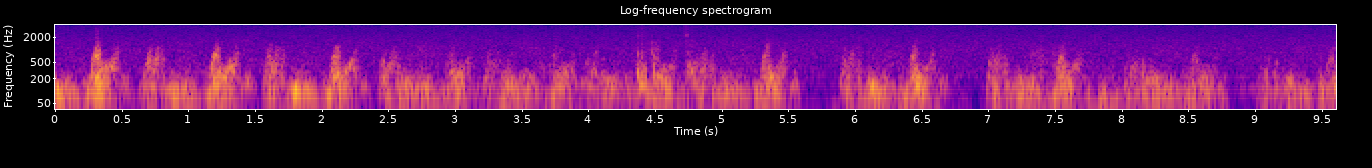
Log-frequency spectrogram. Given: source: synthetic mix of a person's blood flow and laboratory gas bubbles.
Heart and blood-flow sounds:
Doppler ultrasound of blood flow; precordium
4.35-4.55 s: bubbles
4.72-4.82 s: bubbles
From the record:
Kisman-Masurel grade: 211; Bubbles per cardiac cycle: several, 3 to 8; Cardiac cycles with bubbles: 1 to 10%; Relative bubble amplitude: barely perceptible (0.100 to 0.250); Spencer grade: 1 (occasional bubble signal discernible with the cardiac motion signal, with majority of cardiac periods free of bubbles); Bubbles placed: anywhere in the cardiac cycle

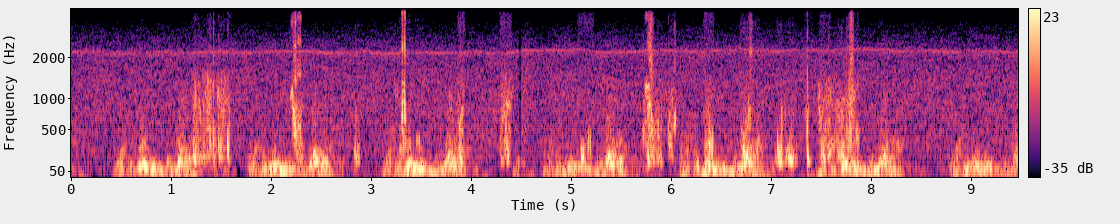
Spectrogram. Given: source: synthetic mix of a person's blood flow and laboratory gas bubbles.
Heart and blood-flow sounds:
Doppler ultrasound of blood flow; precordium
1.19-1.61 s: bubbles
2.17-2.34 s: bubbles
2.82-2.90 s: bubbles
3.19-3.52 s: bubbles
3.85-3.94 s: bubbles
4.27-4.42 s: bubbles
5.06-5.22 s: bubbles
5.69-5.92 s: bubbles
5.95-6.07 s: bubbles
6.31-6.44 s: bubbles
6.67-6.89 s: bubbles
7.02-7.27 s: bubbles
7.32-7.42 s: bubbles
7.44-7.89 s: bubbles
From the record:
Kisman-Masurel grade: 223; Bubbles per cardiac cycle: several, 3 to 8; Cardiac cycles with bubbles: 10 to 50%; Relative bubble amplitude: loud (0.450 to 0.775); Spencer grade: 2 (many but less than half of the cardiac periods contain bubble signals, singularly or in groups); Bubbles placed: anywhere in the cardiac cycle

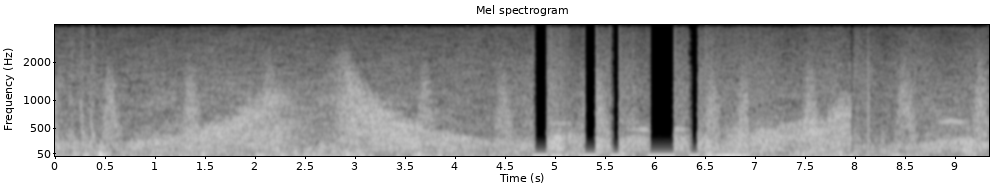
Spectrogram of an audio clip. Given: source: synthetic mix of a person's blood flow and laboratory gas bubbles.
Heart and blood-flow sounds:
Doppler ultrasound of blood flow; subclavian vein
0.00-0.54 s: bubbles
From the record:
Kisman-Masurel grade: 211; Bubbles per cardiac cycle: several, 3 to 8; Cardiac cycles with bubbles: 1 to 10%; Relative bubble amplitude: barely perceptible (0.100 to 0.250); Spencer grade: 1 (occasional bubble signal discernible with the cardiac motion signal, with majority of cardiac periods free of bubbles); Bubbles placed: anywhere in the cardiac cycle

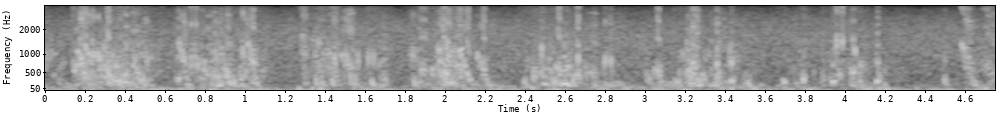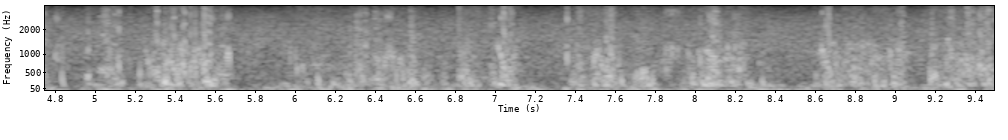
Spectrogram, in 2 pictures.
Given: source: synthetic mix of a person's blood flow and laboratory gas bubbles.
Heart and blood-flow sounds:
Doppler ultrasound of blood flow; precordium
0.00-1.12 s: bubbles
1.25-1.74 s: bubbles
1.80-2.32 s: bubbles
2.36-2.88 s: bubbles
2.97-3.56 s: bubbles
3.65-4.24 s: bubbles
4.47-4.88 s: bubbles
4.92-5.69 s: bubbles
5.94-6.78 s: bubbles
6.81-7.15 s: bubbles
7.33-8.38 s: bubbles
8.57-9.09 s: bubbles
9.13-9.50 s: bubbles
From the record:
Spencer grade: 4 (maximum detectable bubble signal sounding continuously throughout systole and diastole of every cardiac period, and overriding the amplitude of the normal cardiac signals); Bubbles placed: anywhere in the cardiac cycle

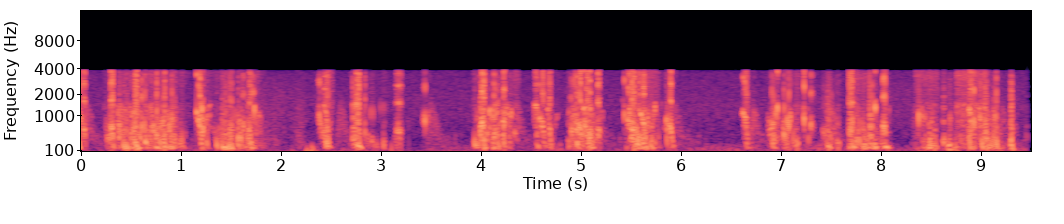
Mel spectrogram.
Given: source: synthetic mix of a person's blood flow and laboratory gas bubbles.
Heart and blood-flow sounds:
Doppler ultrasound of blood flow; subclavian vein
0.00-0.13 s: bubbles
0.26-1.13 s: bubbles
1.20-1.88 s: bubbles
2.40-2.59 s: bubbles
2.73-3.11 s: bubbles
3.17-3.27 s: bubbles
3.45-3.55 s: bubbles
3.95-4.44 s: bubbles
4.57-4.83 s: bubbles
4.90-5.28 s: bubbles
5.46-6.00 s: bubbles
6.64-6.80 s: bubbles
6.90-7.39 s: bubbles
7.46-7.64 s: bubbles
7.72-8.15 s: bubbles
8.38-8.62 s: bubbles
8.65-9.24 s: bubbles
9.31-9.41 s: bubbles
From the record:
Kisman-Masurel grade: 333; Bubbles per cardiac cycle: rolling drumbeat, 9 or more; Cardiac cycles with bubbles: 50 to 99%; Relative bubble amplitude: loud (0.450 to 0.775); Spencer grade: 3 (all of the cardiac periods contain showers or single bubble signals, but not dominating or overriding the cardiac motion signals); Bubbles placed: anywhere in the cardiac cycle

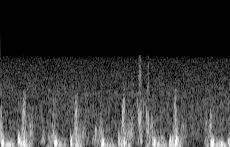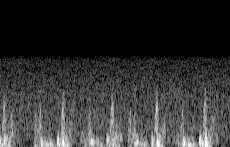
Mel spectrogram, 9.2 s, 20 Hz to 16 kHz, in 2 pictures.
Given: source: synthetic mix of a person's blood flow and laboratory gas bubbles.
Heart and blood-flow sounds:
Doppler ultrasound of blood flow; precordium
2.73-2.88 s: bubbles
2.90-3.04 s: bubbles
From the record:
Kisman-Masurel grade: 111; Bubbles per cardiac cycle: 1 to 2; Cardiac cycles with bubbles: 1 to 10%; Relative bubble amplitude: barely perceptible (0.100 to 0.250); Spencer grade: 1 (occasional bubble signal discernible with the cardiac motion signal, with majority of cardiac periods free of bubbles); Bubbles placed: only in the low amplitude regions of the cardiac cycle

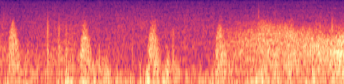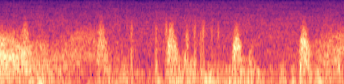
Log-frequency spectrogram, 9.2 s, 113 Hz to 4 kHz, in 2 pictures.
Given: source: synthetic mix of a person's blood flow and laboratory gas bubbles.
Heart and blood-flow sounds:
Doppler ultrasound of blood flow; subclavian vein
3.38-3.71 s: bubbles
4.01-4.34 s: bubbles
From the record:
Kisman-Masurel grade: 211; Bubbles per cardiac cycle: several, 3 to 8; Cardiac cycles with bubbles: 1 to 10%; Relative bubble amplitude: barely perceptible (0.100 to 0.250); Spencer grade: 1 (occasional bubble signal discernible with the cardiac motion signal, with majority of cardiac periods free of bubbles); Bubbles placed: anywhere in the cardiac cycle

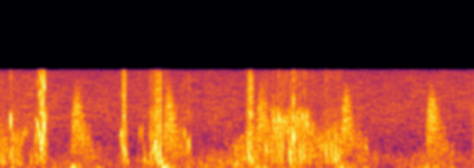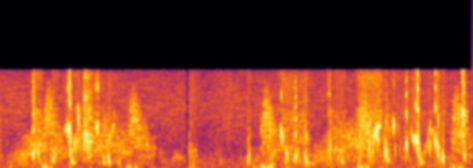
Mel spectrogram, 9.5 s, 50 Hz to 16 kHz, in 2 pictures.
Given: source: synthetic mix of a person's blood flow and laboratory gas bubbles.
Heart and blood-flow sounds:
Doppler ultrasound of blood flow; subclavian vein
0.00-0.51 s: bubbles
1.21-1.31 s: bubbles
1.39-1.75 s: bubbles
1.83-1.94 s: bubbles
2.46-2.56 s: bubbles
2.65-3.16 s: bubbles
3.24-3.44 s: bubbles
5.06-5.18 s: bubbles
5.26-5.35 s: bubbles
5.38-5.98 s: bubbles
7.22-7.27 s: bubbles
7.52-7.87 s: bubbles
8.02-8.22 s: bubbles
8.30-9.23 s: bubbles
9.36-9.44 s: bubbles
From the record:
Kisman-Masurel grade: 233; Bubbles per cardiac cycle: several, 3 to 8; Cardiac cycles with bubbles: 50 to 99%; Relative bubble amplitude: loud (0.450 to 0.775); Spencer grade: 3 (all of the cardiac periods contain showers or single bubble signals, but not dominating or overriding the cardiac motion signals); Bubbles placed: anywhere in the cardiac cycle

